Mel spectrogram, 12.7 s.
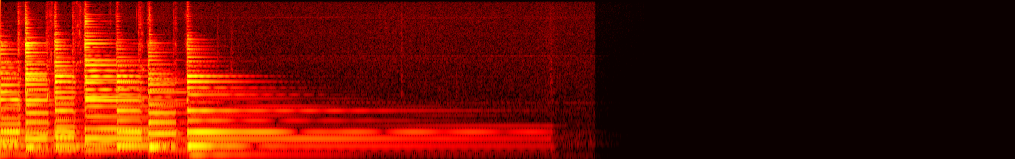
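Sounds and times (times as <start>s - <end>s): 
classical guitar: 0.0s - 7.4s.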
